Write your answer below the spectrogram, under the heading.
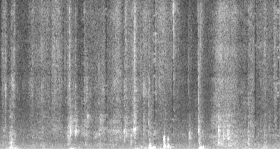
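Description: Paper rustling with soft scrapes and taps as the flaps of a paper envelope are folded in and creased with a bone folder.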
